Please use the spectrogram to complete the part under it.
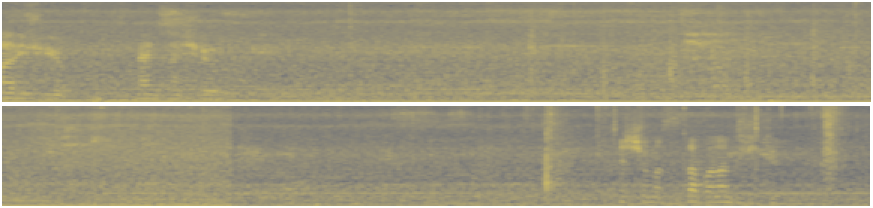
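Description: A middle-aged man speaks casually, close by.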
